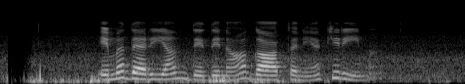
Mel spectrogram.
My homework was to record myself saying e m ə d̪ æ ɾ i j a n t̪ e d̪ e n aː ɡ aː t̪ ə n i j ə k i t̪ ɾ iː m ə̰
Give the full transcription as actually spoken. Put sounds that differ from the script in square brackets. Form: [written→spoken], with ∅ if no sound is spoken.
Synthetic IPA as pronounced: e m ə d̪ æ ɾ i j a n [t̪→d̪] e d̪ e n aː ɡ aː t̪ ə n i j ə k i [t̪→∅] ɾ iː m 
